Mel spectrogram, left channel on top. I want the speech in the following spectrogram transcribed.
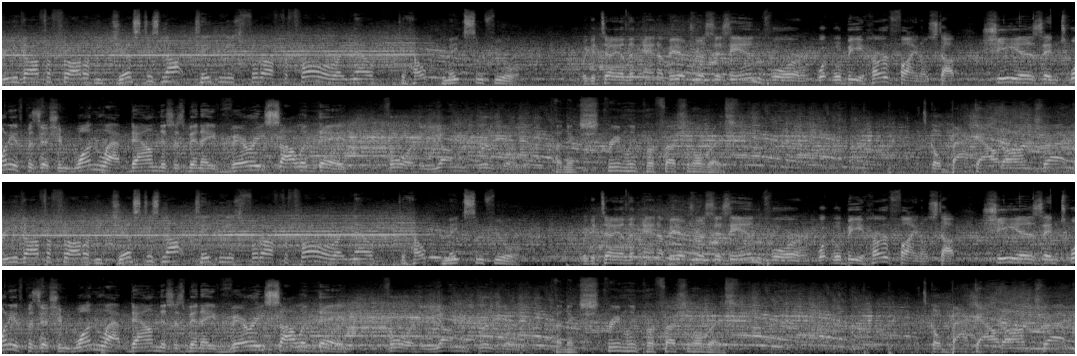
off the throttle. He just is not taking his foot off the throttle right now to help make some fuel. We can tell you that Ana Beatriz is in for what will be her final stop. She is in 20th position, 1 lap down. This has been a very solid day for the young Brazilian. An extremely professional race. Let's go back out on track,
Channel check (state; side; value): noise; left; hum, 22 dB below the sound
